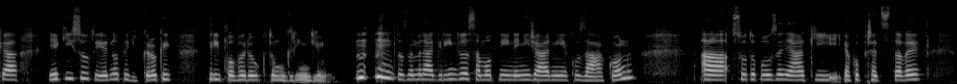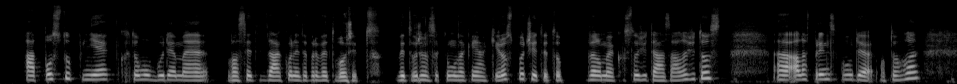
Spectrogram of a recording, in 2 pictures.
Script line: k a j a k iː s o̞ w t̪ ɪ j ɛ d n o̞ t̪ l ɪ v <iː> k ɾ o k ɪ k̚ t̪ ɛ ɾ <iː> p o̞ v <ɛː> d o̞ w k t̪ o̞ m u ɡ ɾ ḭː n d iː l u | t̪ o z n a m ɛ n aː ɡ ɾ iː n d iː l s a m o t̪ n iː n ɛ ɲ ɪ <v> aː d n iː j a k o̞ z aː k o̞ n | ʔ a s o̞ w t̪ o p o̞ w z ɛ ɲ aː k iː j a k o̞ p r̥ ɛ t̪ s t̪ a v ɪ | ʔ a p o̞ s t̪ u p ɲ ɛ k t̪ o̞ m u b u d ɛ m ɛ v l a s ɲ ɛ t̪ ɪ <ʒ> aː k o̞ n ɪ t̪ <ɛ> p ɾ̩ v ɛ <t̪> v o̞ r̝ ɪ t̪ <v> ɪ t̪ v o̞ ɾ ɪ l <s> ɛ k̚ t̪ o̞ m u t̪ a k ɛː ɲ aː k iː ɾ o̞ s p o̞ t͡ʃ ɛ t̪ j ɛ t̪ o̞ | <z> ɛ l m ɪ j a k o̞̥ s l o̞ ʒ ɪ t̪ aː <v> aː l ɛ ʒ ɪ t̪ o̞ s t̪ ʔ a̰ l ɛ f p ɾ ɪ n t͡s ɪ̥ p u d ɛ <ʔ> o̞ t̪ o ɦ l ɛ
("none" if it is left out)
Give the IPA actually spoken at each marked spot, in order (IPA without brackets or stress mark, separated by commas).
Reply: iː, iː, ɛ, ʒ, z, ɛ, t̪, v, s, v, z, ʔ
